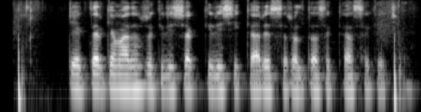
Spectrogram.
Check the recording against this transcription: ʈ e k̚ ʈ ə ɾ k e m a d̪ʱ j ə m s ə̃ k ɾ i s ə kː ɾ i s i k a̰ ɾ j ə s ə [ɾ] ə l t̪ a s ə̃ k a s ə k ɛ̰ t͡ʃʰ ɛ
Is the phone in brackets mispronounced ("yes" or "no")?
no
